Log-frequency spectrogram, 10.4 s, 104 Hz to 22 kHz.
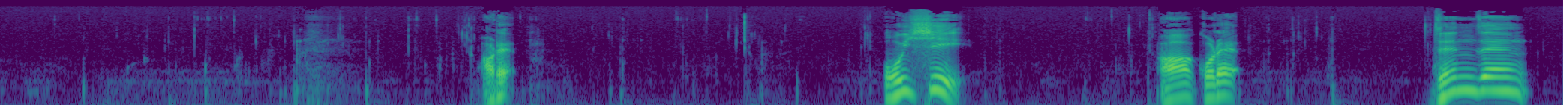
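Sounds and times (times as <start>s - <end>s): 
person sipping and swallowing a cloudy drink: 0.5s - 5.9s
speech: 3.2s - 3.5s, 5.9s - 6.5s, 7.8s - 8.3s, 9.6s - 10.2s.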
